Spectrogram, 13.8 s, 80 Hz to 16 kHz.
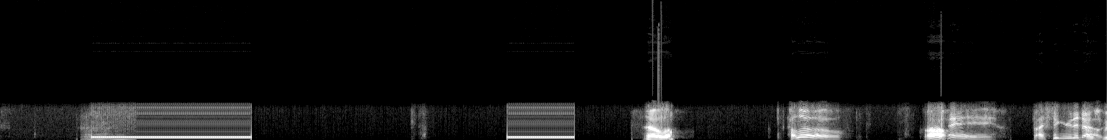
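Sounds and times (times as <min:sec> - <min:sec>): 
telephone line tones on an outgoing call: 0:01.1 - 0:03.2, 0:06.4 - 0:07.2
speech: 0:08.1 - 0:08.5, 0:11.8 - 0:13.8.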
